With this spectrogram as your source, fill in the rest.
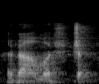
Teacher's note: if visarga is followed by cha, then visarga is replaced by sha. So Ramah plus cha, Ramascha.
